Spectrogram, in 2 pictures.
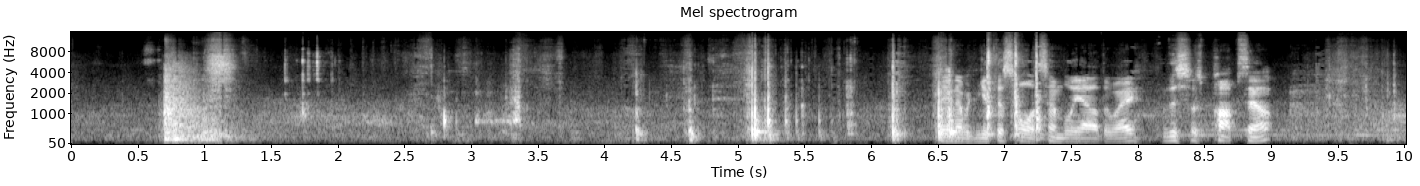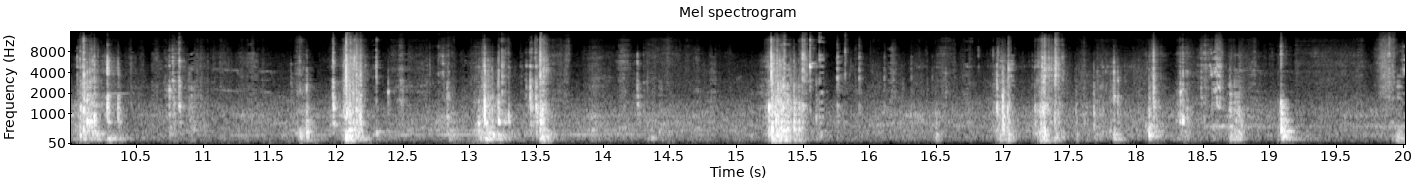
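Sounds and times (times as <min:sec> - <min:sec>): plastic parts knocking and rubbing: 0:02.6 - 0:07.4, 0:09.4 - 0:20.0.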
